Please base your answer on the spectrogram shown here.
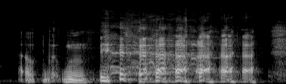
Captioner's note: laughter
